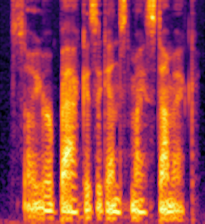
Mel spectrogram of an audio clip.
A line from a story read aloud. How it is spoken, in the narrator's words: he said in a soft tone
